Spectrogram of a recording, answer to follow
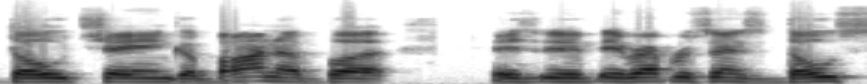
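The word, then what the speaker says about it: Dolce & Gabbana: by Dolce Gabbana that's Illuminati Dolce Gabbana it's pronounced Dolce Gabbana but it represents those say New Mexico for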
